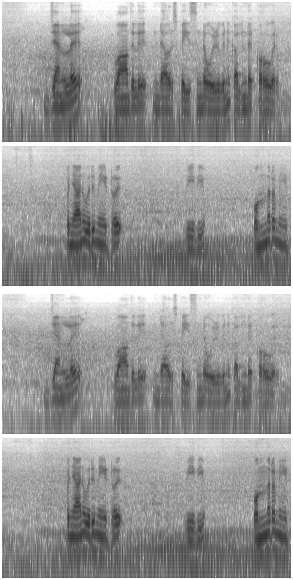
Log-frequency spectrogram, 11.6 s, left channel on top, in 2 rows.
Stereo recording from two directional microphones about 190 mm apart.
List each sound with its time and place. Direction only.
0.9 s speech: 35° left (ahead or behind)
7.0 s speech: 5° right (ahead or behind)
9.5 s speech: 15° right (ahead or behind)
